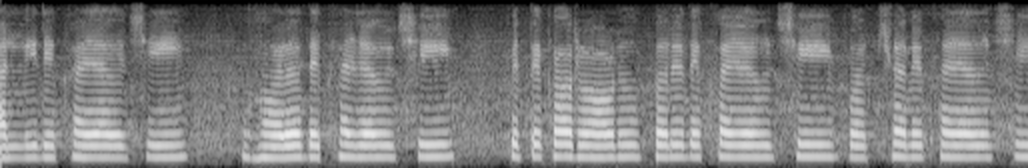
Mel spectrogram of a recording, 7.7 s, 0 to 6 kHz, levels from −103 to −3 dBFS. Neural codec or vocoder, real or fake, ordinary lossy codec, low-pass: codec, 44.1 kHz, 2.6 kbps, SNAC; fake; none; 5.4 kHz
